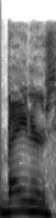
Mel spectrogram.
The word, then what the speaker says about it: Boehner: I mean, John, well, it is pronounced Boner. He tells us to say Boehner.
